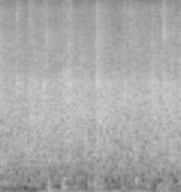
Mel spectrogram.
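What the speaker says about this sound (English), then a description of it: "please give a big round of applause for our man, Destiny" Audience applause at a live event, a steady dense wash of clapping filling the room without break, fairly loud and close.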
